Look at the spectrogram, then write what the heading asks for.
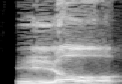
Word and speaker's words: l'eau: L'eau.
